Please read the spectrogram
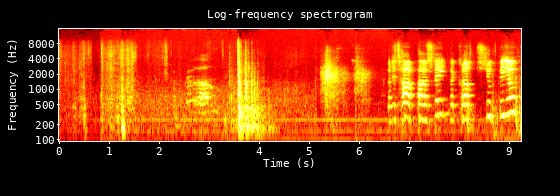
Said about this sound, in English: followed by Godber, who closes the hatch behind him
